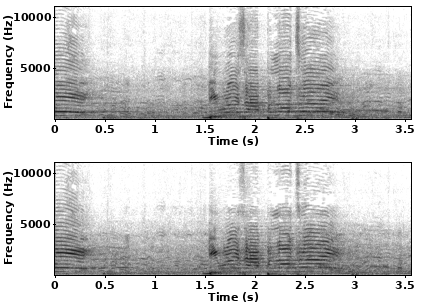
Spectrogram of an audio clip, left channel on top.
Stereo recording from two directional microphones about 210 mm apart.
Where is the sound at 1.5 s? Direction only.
60° left (ahead or behind).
